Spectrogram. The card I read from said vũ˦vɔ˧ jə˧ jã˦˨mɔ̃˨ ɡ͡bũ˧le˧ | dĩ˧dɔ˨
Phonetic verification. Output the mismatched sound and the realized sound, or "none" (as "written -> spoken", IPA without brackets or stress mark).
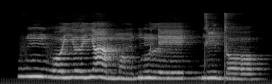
none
